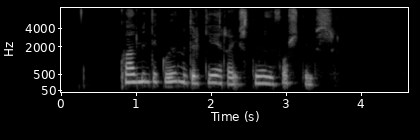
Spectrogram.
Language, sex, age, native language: Icelandic, female, 30-39, Icelandic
